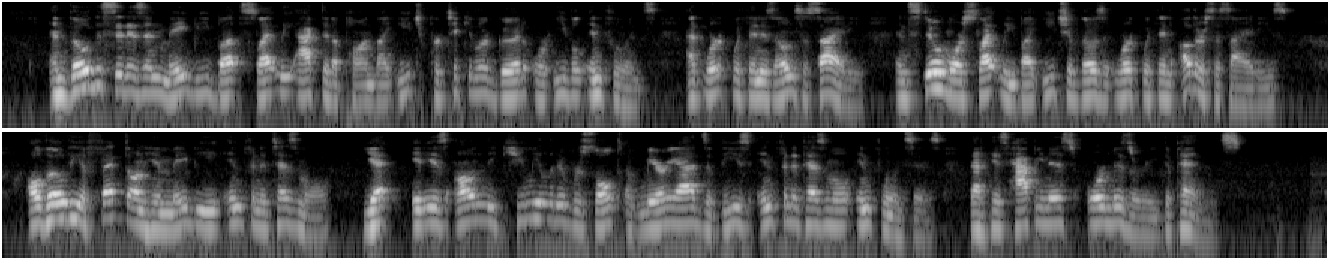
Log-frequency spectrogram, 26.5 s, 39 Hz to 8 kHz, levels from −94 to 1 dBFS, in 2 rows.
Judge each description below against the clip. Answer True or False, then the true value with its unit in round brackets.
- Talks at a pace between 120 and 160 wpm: True (145 wpm)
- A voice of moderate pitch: True (150 Hz)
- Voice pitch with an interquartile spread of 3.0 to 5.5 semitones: True (3.4 semitones)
